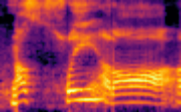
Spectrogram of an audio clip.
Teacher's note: را کے آگے الف ہے، اس کو موٹا پڑھنا ہے، زبر ہے، را طل۔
